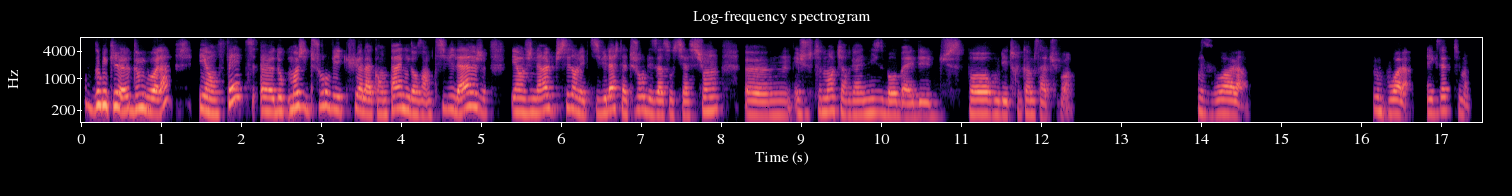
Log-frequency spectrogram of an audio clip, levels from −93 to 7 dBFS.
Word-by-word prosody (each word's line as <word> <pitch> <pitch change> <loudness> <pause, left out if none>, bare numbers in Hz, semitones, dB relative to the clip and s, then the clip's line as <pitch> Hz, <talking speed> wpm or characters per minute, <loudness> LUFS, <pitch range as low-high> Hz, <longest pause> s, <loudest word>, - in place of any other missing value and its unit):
Donc 255 +2 +6
heu, 205 -5 +7
donc 220 +3 +3
voilà 185 - +5 0.3
et 210 -3 +2
en 175 -1 +1
fait, 200 +4 +1
heu, 190 -1 +5
donc 190 0 0
moi, 220 +5 +3
j'ai 245 -3 -1
toujours 240 +5 -2
vécu 205 -1 -4
à - - +4
la 175 -3 +3
campagne 175 +6 0
dans 170 -3 0
un 155 - -3
petit 190 +7 -11
village, 210 0 +3 0.3
et 190 - -1
en 185 - +1
général, 185 +4 0
tu 215 - -9
sais, 225 - -6
dans 215 -2 0
les 175 -3 -1
petits 170 +1 -11
villages, 205 +4 +4
tu 185 - 0
as - - -1
toujours 200 +4 -5
des 175 -3 -3
associations, 165 +4 -3 0.3
hem, 160 0 -2
justement 185 +3 -5
qui 195 - -6
organisent 165 +2 -4
bon, 160 -1 +2
ben, 145 -2 -1
des 150 0 -3
du 150 +1 -19
sport 170 0 +2
ou - - -2
des 160 -1 -2
trucs 160 +1 -14
comme 165 -1 -4
ça, 165 - -7
tu - - -16
vois? - - -11 1.6
Voilà. 170 -2 -1 1.5
Voilà 175 -4 -1 0.2
exactement. 190 +1 -7
180 Hz, 180 wpm, -25 LUFS, 165-200 Hz, 1.6 s, heu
